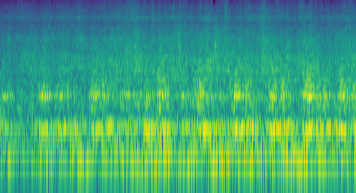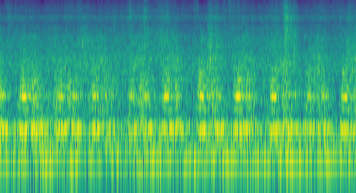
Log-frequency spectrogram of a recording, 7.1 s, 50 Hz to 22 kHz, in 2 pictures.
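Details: 480V pit auger motor at grain bins, newly replaced: steady motor hum with an even rhythmic clatter about three beats per second as the auger turns freely and moves sludge and beans; normal running.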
